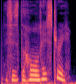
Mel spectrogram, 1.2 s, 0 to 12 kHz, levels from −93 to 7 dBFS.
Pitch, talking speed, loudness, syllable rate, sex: 190 Hz, 260 wpm, -15 LUFS, 7.6 syllables/s, female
